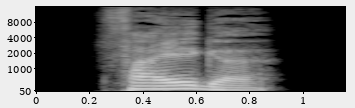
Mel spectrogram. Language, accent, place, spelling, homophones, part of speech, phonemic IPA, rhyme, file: German, Germany, Berlin, feige, Feige, adjective / adverb, /ˈfaɪ̯ɡə/, -aɪ̯ɡə, De-feige.ogg
- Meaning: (adjective) cowardly, yellow; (adverb) cowardly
